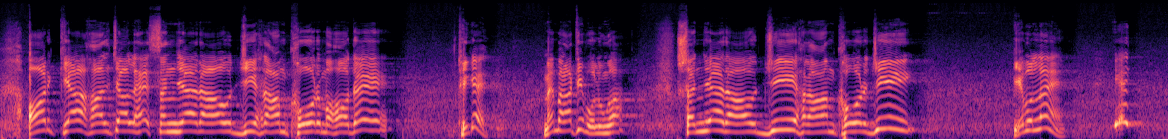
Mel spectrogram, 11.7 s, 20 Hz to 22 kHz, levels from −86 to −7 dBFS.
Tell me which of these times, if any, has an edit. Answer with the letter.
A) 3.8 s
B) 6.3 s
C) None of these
C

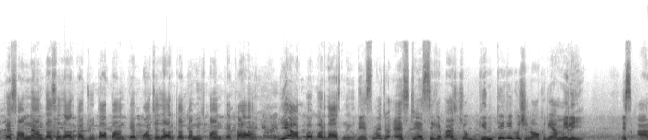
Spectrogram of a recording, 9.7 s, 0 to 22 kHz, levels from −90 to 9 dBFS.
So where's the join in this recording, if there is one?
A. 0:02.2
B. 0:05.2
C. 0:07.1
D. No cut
B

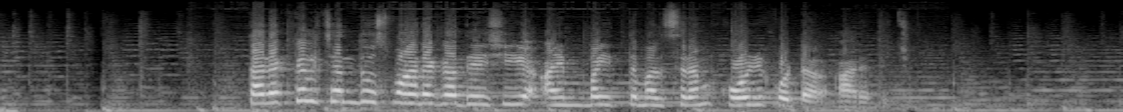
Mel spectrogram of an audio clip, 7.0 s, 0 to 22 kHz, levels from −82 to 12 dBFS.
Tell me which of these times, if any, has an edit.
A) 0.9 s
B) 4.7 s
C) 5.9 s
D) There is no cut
D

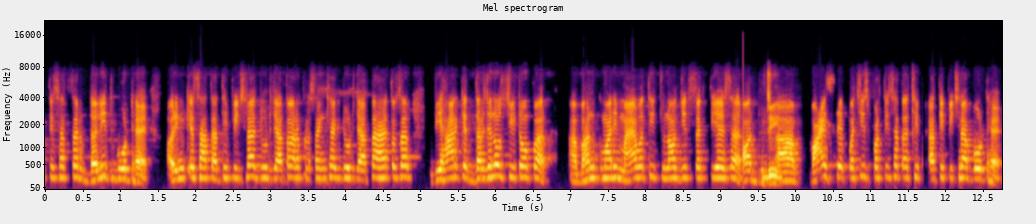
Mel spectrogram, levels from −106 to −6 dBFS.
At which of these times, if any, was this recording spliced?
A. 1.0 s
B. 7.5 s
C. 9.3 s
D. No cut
C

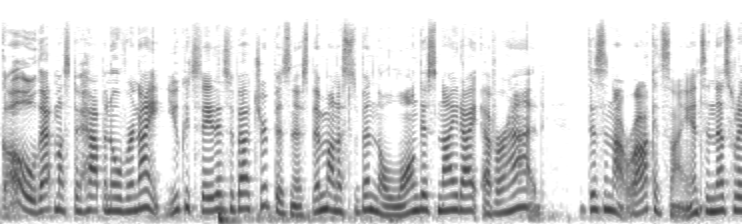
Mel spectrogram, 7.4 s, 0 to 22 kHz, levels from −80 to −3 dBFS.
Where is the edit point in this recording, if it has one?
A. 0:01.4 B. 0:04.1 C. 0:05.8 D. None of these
C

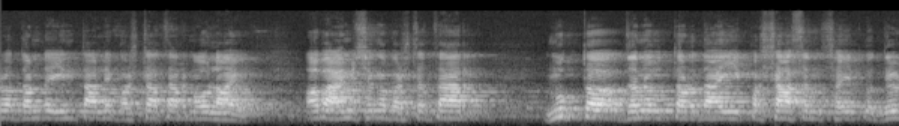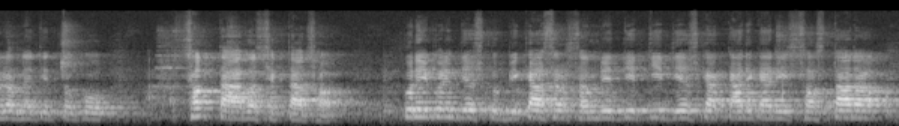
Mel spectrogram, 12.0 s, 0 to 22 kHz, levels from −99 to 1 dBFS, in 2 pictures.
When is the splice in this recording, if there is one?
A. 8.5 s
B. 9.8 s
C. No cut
A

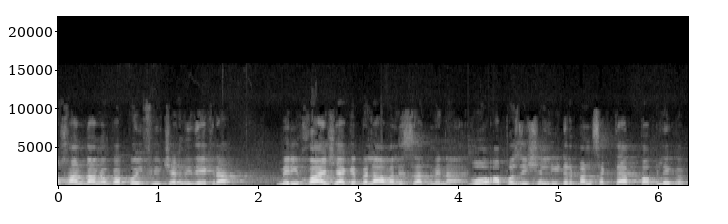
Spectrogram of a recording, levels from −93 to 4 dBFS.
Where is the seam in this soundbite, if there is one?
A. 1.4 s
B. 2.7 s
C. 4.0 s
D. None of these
C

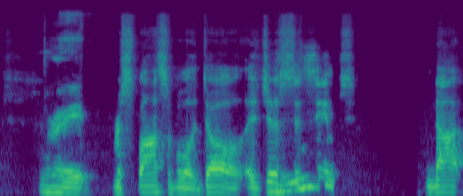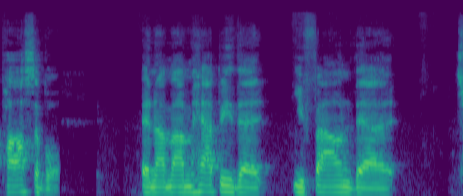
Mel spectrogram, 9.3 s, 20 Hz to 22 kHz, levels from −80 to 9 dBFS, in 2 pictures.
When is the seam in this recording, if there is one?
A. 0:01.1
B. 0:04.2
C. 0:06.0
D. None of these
D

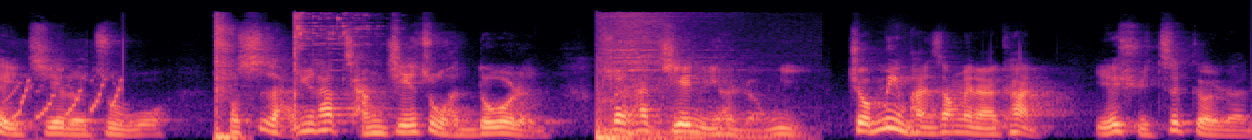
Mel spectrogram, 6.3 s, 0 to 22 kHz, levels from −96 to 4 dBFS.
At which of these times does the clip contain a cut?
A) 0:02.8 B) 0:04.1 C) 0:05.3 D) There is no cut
B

